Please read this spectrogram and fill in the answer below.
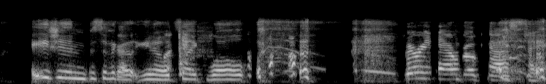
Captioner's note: laughs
